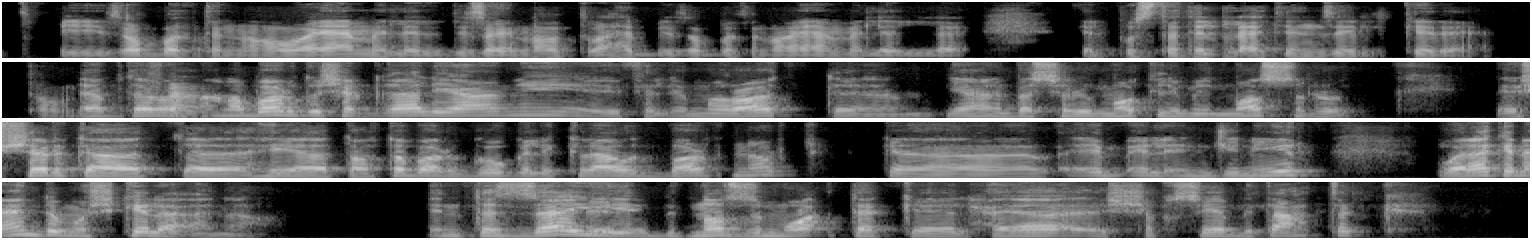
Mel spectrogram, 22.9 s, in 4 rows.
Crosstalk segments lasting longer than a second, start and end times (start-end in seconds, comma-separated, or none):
none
